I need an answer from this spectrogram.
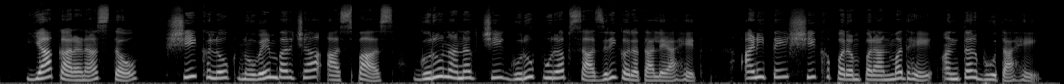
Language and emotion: Marathi, neutral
